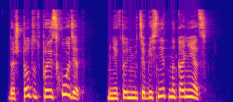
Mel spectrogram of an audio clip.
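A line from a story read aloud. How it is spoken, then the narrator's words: Barked. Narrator (Russian): Рявкнул мужчина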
